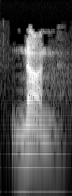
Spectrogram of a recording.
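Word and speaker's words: ن: is the Arabic letter for in and it's pronounced nun it is a symbol that stands for the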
